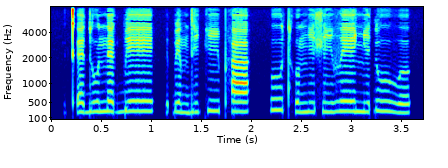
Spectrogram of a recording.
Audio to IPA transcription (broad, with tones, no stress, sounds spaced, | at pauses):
kʼ ɛ˨ d uː˨ n ɛ˦˨ ɡ͡b eː˦ | ɓ e˨ m d i˨ k iː˦ pʰ a˦ | uː˦ tʰ ʊ˨ ŋ i˨ ʃ iː˨ v eː˦ ɲ i˨ ɗ uː˦ β ʊ˨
